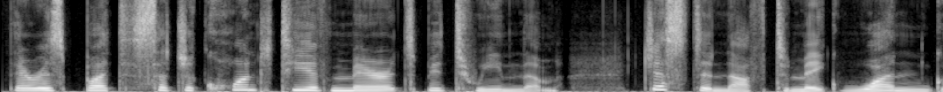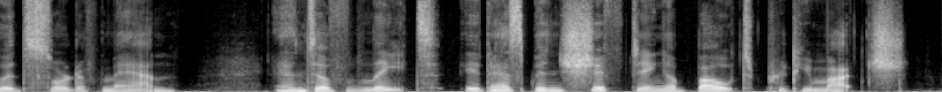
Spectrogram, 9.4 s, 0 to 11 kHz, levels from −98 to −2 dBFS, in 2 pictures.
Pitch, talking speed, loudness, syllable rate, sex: 215 Hz, 185 wpm, -19 LUFS, 4.8 syllables/s, female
